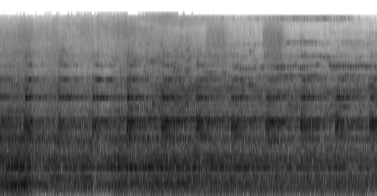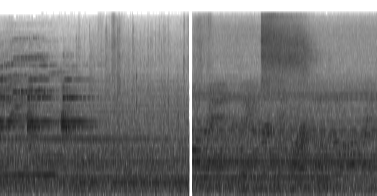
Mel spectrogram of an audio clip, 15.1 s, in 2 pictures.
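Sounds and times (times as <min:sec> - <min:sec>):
high ringing tone: 0:00.0 - 0:09.6
train cars rolling to a stop: 0:00.0 - 0:15.0.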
